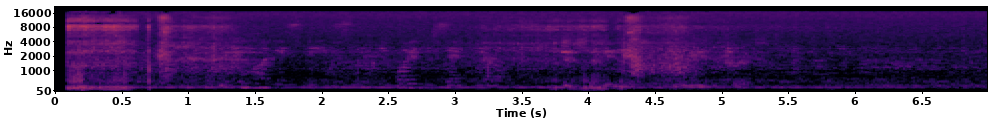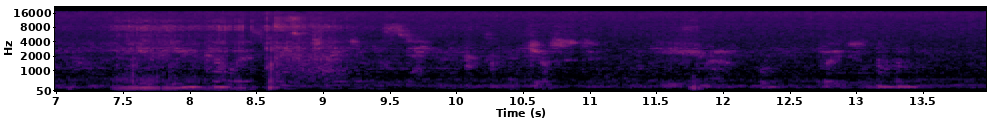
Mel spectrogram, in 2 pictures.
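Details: Irregular nasal snoring from a dog lying on a sofa, with snorts and whistly breaths repeating over several seconds and some room noise.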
